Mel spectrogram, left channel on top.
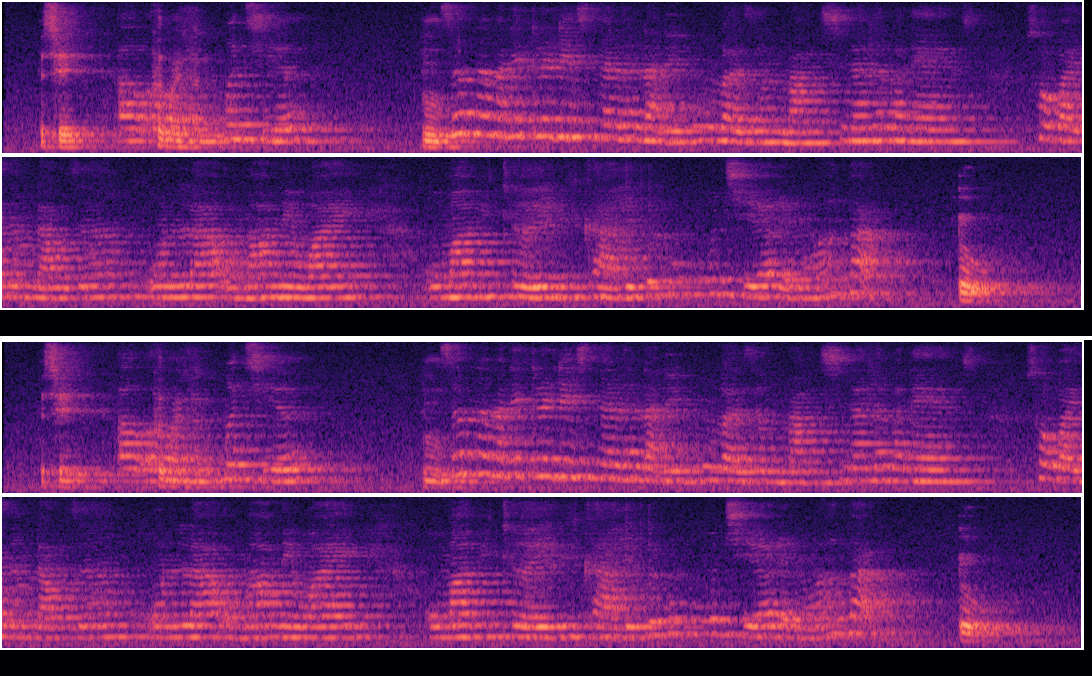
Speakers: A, on the left; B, in the centre.
A: एसे
B: औ औ
A: फोरमायनो हागोन
B: मोनथियो
A: उम
B: जोंना माने ट्रेडिस नेल होननानै बुङोबा जों बांसिनानो माने सबाइजों दाउजों अनला अमा मेवाइ अमा बिथै बिखा बेफोरखौ मोनथियो आरो नङा होमबा?
A: औ।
